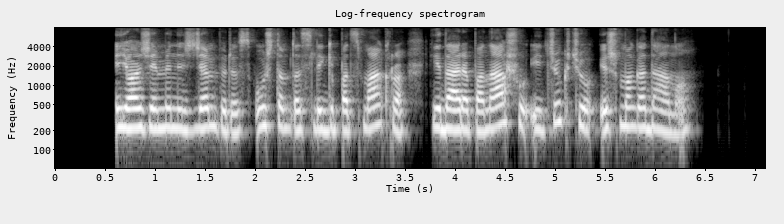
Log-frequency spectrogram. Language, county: Lithuanian, Tauragė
